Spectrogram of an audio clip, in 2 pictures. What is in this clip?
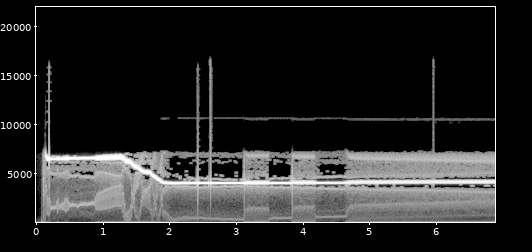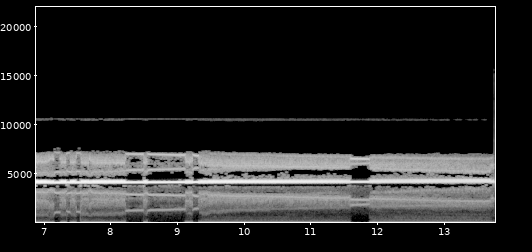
circuit bending baby radio fm
bending, fm, circuit, baby, radio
